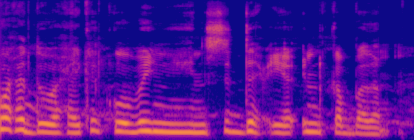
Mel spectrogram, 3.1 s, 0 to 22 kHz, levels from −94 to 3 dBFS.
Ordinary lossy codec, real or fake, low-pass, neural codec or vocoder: none; real; none; none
